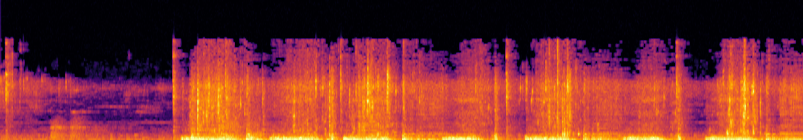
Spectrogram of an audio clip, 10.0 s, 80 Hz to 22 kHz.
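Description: Electrolux LM08 top-load washing machine agitating a load of clothes in soapy water. About two seconds in it starts swishing back and forth in an even rhythm, a little under a second per stroke, with the motor and water sloshing at each stroke.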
